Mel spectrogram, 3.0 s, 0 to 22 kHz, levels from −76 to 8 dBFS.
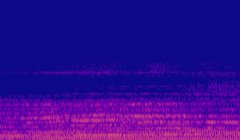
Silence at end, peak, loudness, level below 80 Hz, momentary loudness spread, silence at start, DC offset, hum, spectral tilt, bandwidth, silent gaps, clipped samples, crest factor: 0 s; -24 dBFS; -38 LUFS; -44 dBFS; 3 LU; 0 s; under 0.1%; none; -9 dB/octave; 7.8 kHz; none; under 0.1%; 12 dB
